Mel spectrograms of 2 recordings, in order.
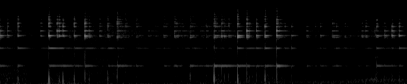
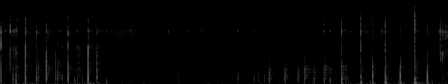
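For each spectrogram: First: Quick, light taps on a glass vase give bright, high pitched pings over a steady glassy hum. Second: Quick, dry wooden ticks, tapped in bursts that speed up and slow down, each dying at once.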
